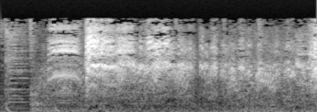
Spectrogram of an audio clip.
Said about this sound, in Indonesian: Burung camar yang berisik itu dikenal suka mengganggu pengunjung di pantai Australia.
